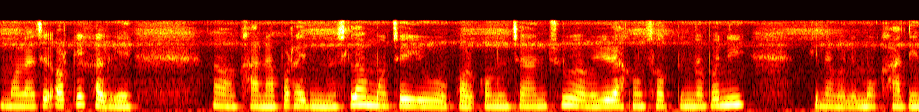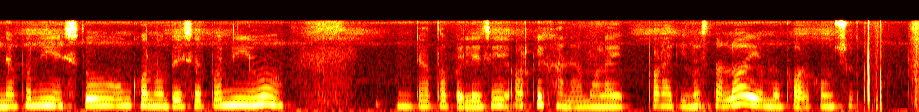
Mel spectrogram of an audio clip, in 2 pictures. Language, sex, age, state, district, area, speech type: Nepali, female, 30-45, West Bengal, Kalimpong, rural, spontaneous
